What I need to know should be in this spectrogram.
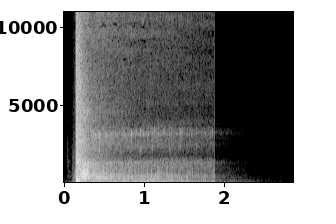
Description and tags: Hecho con globo, chaqueta y sonidos de la boca
Weapon, Battle, War, Explosion, Combat, Foley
